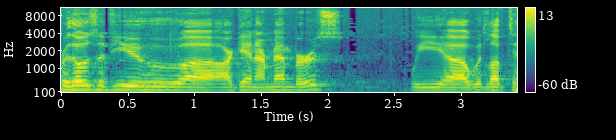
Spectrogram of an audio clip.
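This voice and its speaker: A man with fairly even intonation. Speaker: church announcer. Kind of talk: church announcements. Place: church. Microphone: lapel.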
